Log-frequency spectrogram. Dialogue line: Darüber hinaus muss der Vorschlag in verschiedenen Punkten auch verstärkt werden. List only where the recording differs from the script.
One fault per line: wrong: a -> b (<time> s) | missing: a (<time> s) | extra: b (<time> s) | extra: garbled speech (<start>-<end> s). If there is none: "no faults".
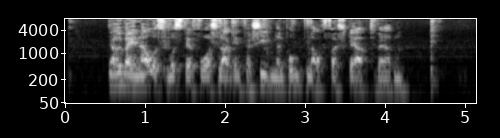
no faults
